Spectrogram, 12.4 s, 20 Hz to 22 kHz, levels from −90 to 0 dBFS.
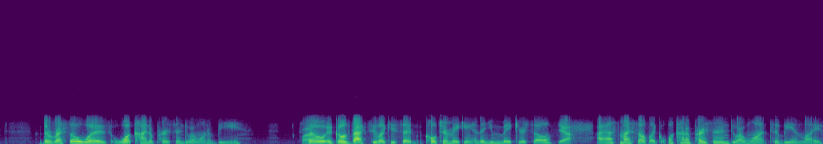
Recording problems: phone-call audio

